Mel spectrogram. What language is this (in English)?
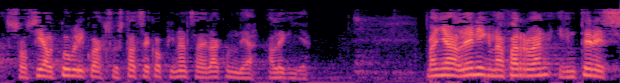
Basque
